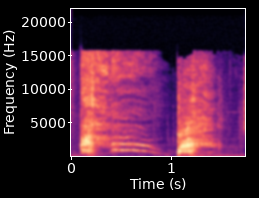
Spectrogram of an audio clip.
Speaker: That's the best sneeze I've ever heard.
